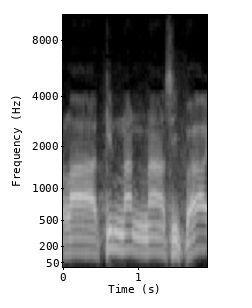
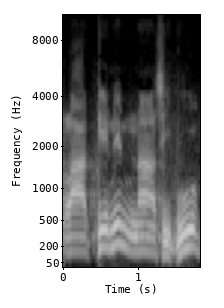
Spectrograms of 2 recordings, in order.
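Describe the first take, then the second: First: The final word ends with an 'a' vowel. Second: The final word ends with an 'u' vowel. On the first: The particle governs the noun like anna does. "Kalau dibaca lakinan nasiba ya berarti lakin saudaranya anna" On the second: The noun is read as the subject of the clause. "Kalau dibaca lakinin nasibu berarti mubtada"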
